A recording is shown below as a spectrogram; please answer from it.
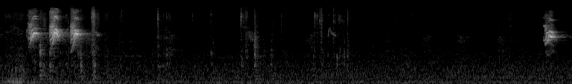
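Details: Eurasian tree sparrow at a feeder, crying to drive away Japanese white-eyes, gives a burst of three or four harsh, loud chirps, then scattered softer chirps and one more harsh cry near the end.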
